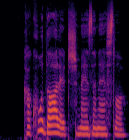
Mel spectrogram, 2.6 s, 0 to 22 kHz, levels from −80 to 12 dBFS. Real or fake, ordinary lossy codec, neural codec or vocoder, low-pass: real; none; none; none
